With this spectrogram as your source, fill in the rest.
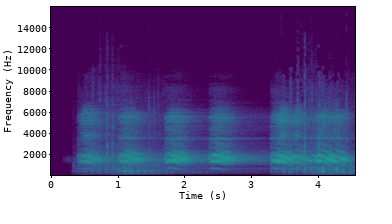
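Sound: crows cawing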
